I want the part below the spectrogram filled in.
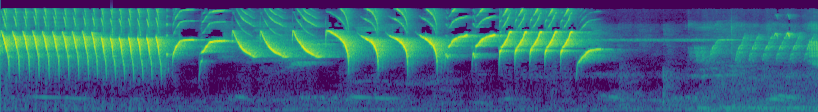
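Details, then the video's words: Belgian canary song for training young canaries: a long fast pulsed trill, then swooping downward slurs and a quick rattle, a brief pause, and quieter trilling at the end. "Belgian Canary Training for Early Childhood Canaries so that they sing diligently"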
